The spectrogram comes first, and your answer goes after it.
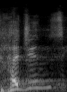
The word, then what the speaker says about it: Hudgens: doblemente porque mi apellido es hudgens y como mi amigo y cubo mario dice es como los pañales huggies bueno la gente puede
